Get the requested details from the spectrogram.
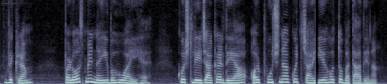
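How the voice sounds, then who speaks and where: A woman's voice: a little high, moderate pace, dark tone, soft background music, natural voice. A woman voicing a matter-of-fact village mother instructing her son, in a storybook reading.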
